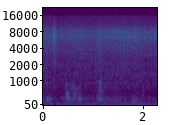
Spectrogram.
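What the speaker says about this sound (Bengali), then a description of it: "আলু পেঁয়াজ ভাজার মতো লাগছে না?" Onions fry in a pan with a loud, constant high sizzle, plus one sharp tap and a few faint scrapes of stirring close by.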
